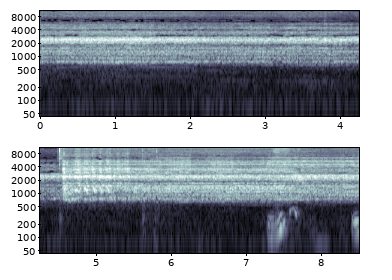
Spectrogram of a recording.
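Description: Recorded car-engine start and idle sound, thin and tinny, played through the tiny built-in speaker of a capsule-toy ENGINE START/STOP push button. About four and a half seconds in, a second, louder burst of the same kind of engine sound begins, as a key-type ignition-switch toy is worked to compare the two.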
